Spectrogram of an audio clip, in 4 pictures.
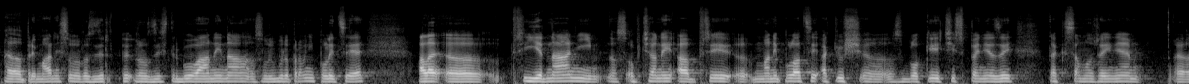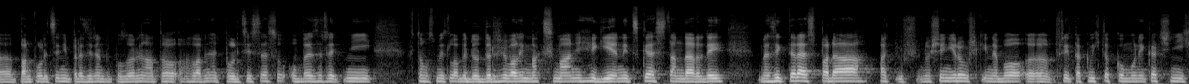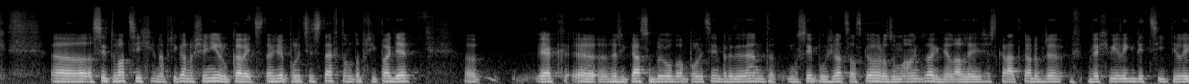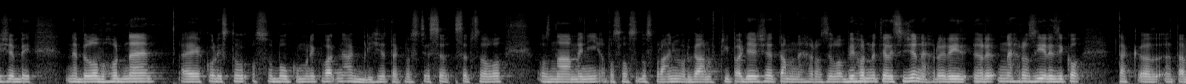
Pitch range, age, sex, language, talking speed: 125-140 Hz, 40-59, male, Czech, 155 wpm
